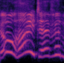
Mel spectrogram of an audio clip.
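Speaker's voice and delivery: put-on forced, over-bright cheerfulness, very high pitch. Retelling a character's greeting when caught: imitating a big fake smile. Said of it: "with a big fake smile".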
